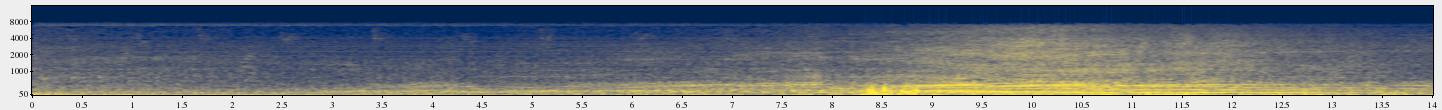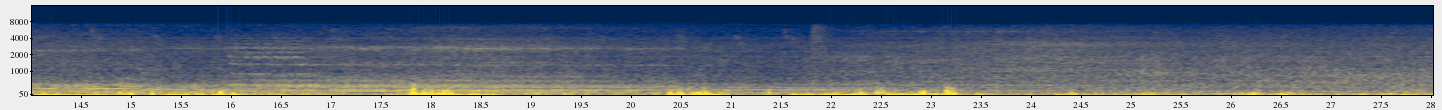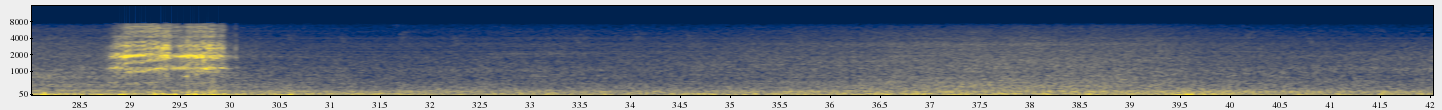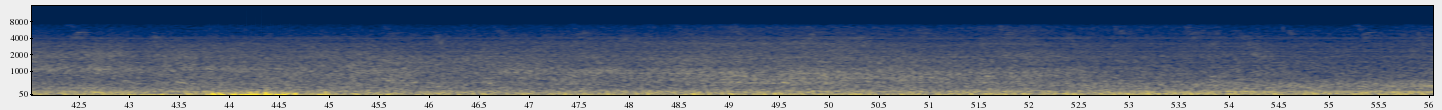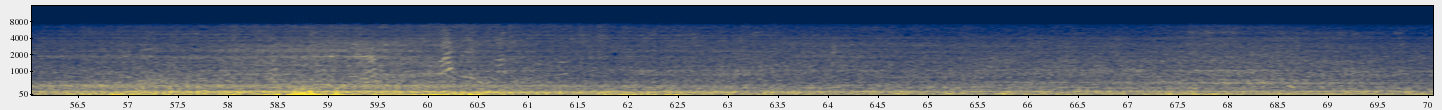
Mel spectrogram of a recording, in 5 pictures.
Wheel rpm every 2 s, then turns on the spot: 0, 0, 0, 0, 0, 0, 0, 0, 0, 0, 0, 0, 0, 0, 40, 30, 0, 0, 0, 0, 0, 0, 0, 0, 0, 0, 0, 0, 0, 0, 0, 0, 0, 0, 0.
30-32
